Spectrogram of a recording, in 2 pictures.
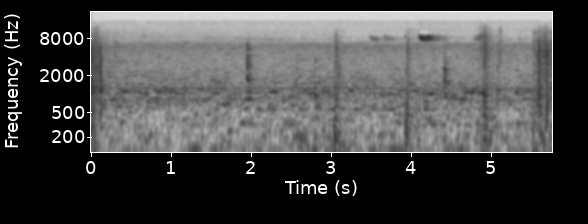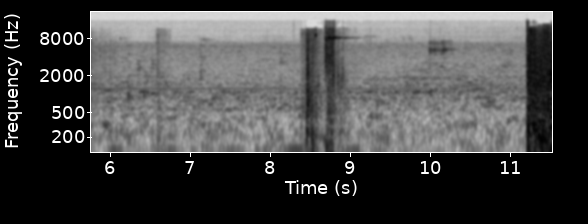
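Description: Footsteps thud on a floor.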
